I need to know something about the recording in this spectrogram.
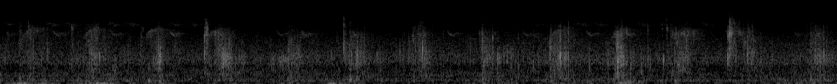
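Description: Footsteps on a gravel path at a steady walking pace, about two steps a second.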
